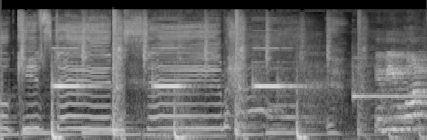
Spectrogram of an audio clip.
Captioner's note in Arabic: صوت المؤقت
